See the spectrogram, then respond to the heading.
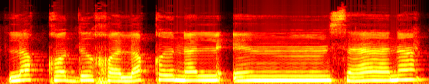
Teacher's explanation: یہاں پہ اخفا ہو رہا ہے کیونکہ نون ساکن ہے اور نون ساکن کے بعد سین ہے. حروف حلقی میں سے کوئی حرف نہیں ہے, یرملون میں سے کوئی حرف نہیں ہے اور با بھی نہیں ہے, تو سین کی وجہ سے یہاں پہ اخفا ہو رہا ہے.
